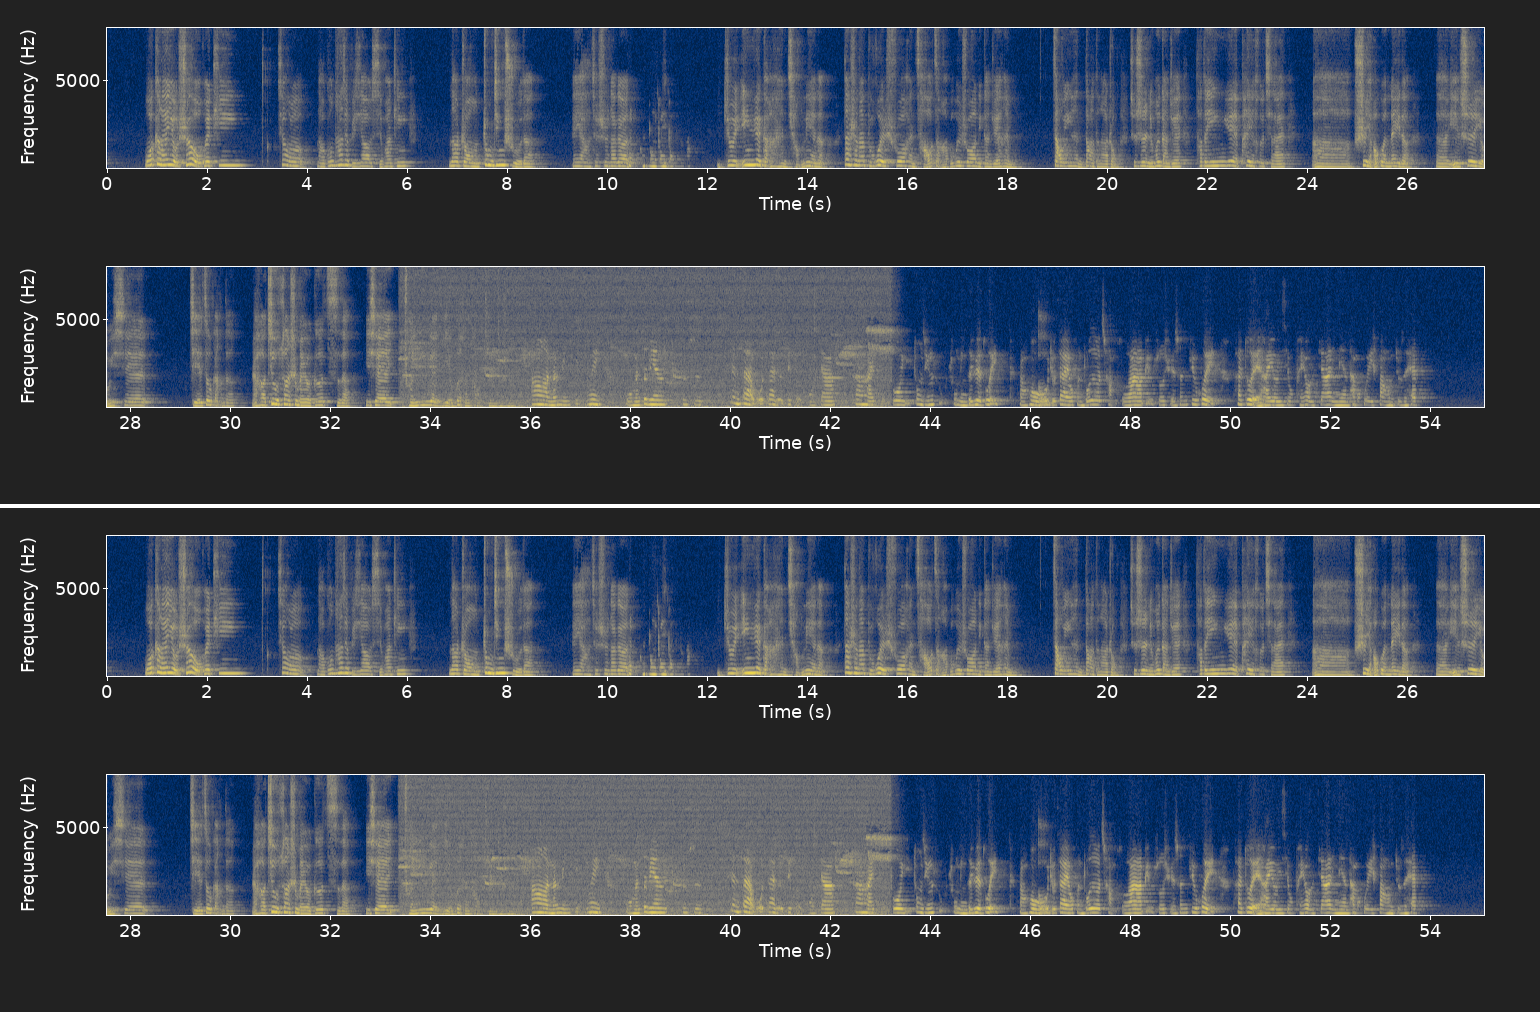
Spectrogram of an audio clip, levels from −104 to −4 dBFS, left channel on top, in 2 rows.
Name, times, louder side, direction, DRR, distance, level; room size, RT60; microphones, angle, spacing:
voice 1, 0.8-2.8 3.4-4.0 4.2-6.0 6.8-8.6 9.3-10.5 11.1-11.2 12.2-14.4 14.7-18.2 18.9-23.6 24.1-26.1 26.6-28.3 29.2-30.1 30.4-32.4 32.7-35.9 46.2-46.4 50.5-50.7, equal, 5° right, 8 dB, 1.4 m, -27 dB
voice 2, 10.8-11.5 36.0-38.8 39.1-39.5 40.0-45.4 45.8-53.7, right 2 dB, 35° right, 9 dB, 1.4 m, -28 dB
sound 1, 33.4-43.2, right 2 dB, 85° right, 3.3 m, -37 dB
23.0 x 16.0 x 8.9 m, 0.79 s
head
